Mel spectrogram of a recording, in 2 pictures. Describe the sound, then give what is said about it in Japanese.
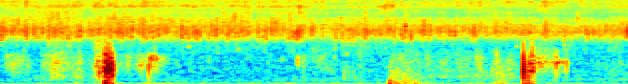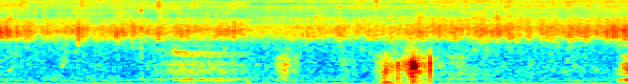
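Steady fizzing of a carbonated cotton swab inside the ear, a soft continuous hiss broken by a few sharper pops and crackles, with no voices. “とした感触と炭酸の音、気持ちいいですよね。”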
